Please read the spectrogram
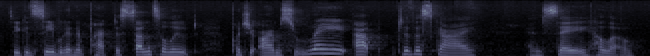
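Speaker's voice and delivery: usual speaking voice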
